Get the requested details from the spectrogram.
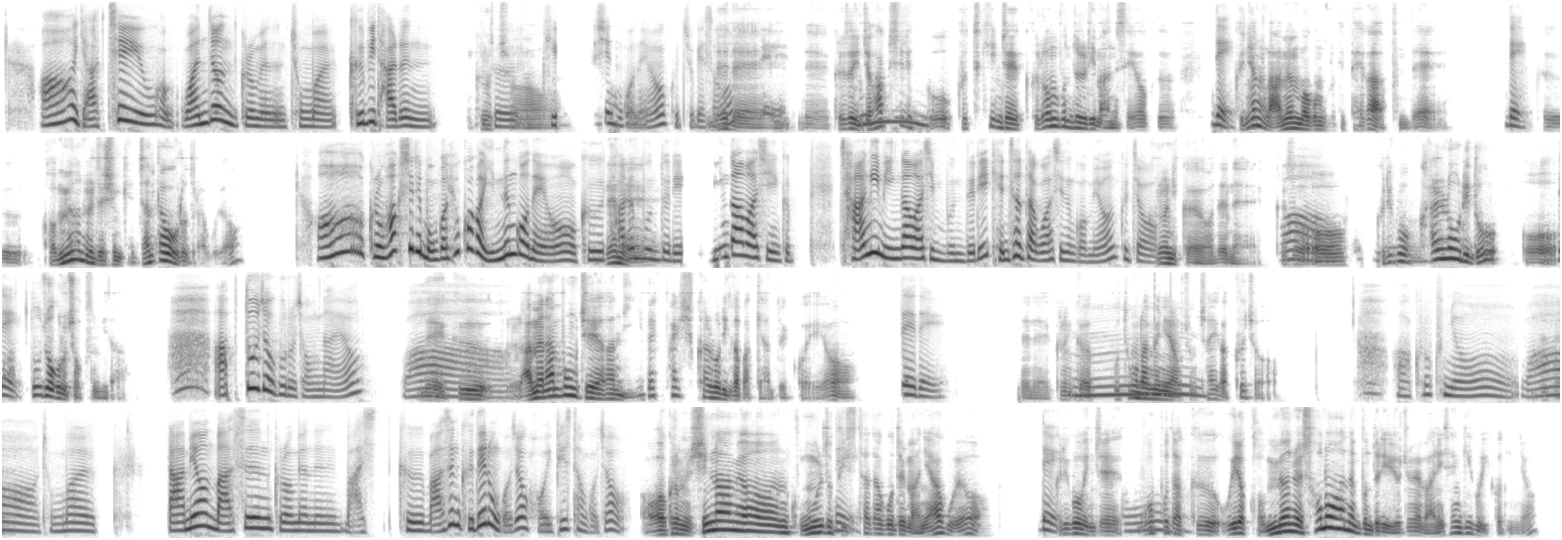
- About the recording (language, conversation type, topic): Korean, advice, 건강한 간식 선택
- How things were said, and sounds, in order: other background noise; gasp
